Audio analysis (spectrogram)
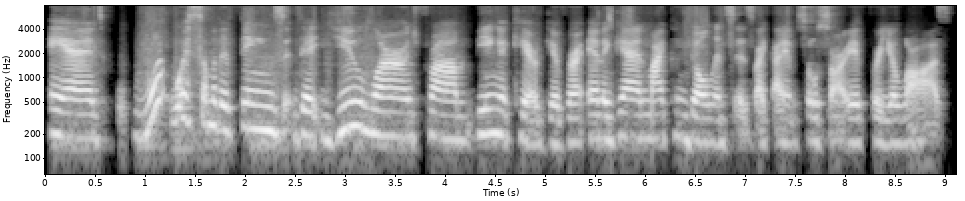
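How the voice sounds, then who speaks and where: An enthusiastic woman hosting a podcast, her voice sitting a little low. She is effusive and quick to affirm, and she often circles back to repeat her own phrases while asking questions. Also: a bit bright. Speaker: podcast host. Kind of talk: warm-up intro and interview questions.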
